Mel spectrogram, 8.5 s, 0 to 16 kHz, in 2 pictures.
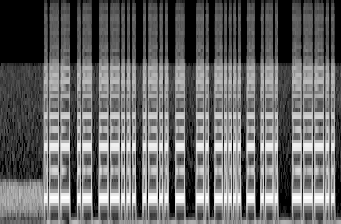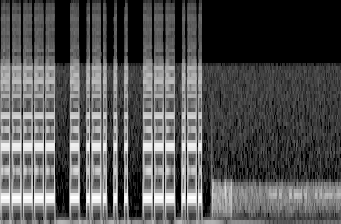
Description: Morse code, heard as a keyed tone, about 37 wpm, 440 Hz. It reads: WA7LT N6TR 80 TREE OR
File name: CWSprint / February 2007 CW Sprint / 01-2007 CW Sprint Hour1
